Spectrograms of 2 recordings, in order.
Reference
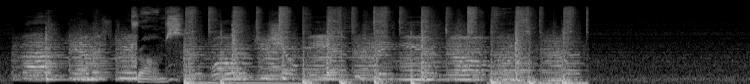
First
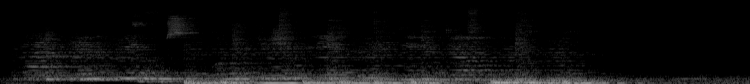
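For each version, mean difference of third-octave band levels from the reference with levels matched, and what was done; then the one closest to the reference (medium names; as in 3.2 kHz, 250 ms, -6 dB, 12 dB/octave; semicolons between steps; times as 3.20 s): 6.5 dB: amplifier tone stack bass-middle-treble 10-0-1; compression 1.5:1, threshold -51 dBFS, peak gain reduction 9.5 dB; chorus 0.3 Hz, delay 19.5 ms, depth 7.2 ms; plate-style reverb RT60 1.7 s, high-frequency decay 0.45×, DRR -4.5 dB; trim +3 dB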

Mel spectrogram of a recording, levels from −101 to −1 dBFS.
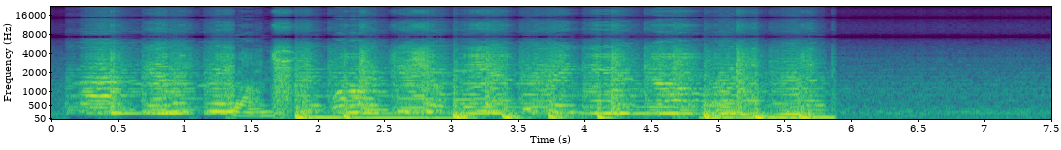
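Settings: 4.0 dB: dynamic bell 3.6 kHz, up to +5 dB, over -39 dBFS, Q 1.3; chorus 0.53 Hz, delay 15.5 ms, depth 3.5 ms; loudness maximiser +13 dB; decimation joined by straight lines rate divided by 6×; trim -1 dB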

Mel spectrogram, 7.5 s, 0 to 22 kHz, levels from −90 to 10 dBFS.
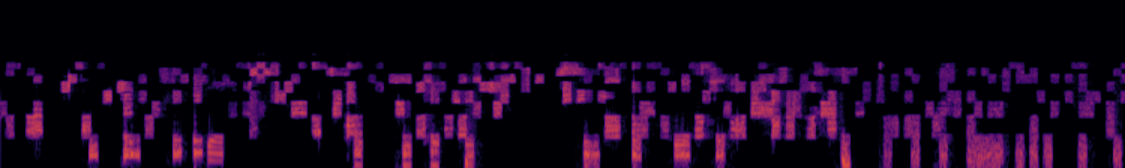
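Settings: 20.5 dB: random holes in the spectrogram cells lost 78%; compression 16:1, threshold -40 dBFS, peak gain reduction 24.5 dB; trim +7.5 dB; MP3 40 kbps 12 kHz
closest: second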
